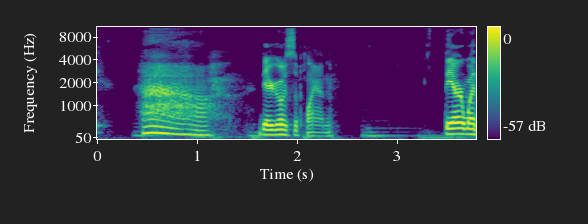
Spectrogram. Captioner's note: sighs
